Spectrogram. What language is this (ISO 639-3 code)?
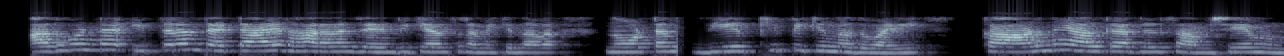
mal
